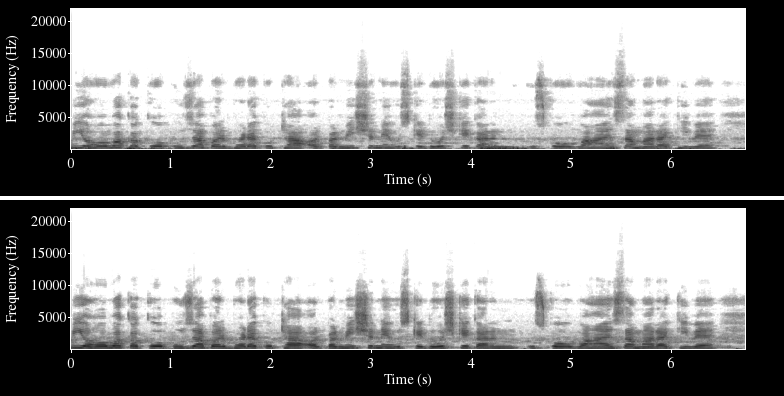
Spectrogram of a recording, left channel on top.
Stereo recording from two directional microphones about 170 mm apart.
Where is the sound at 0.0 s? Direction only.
20° right (ahead or behind).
